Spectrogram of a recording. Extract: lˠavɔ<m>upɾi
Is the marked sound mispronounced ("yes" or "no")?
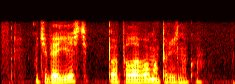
no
